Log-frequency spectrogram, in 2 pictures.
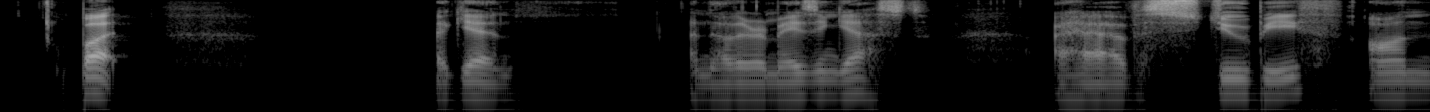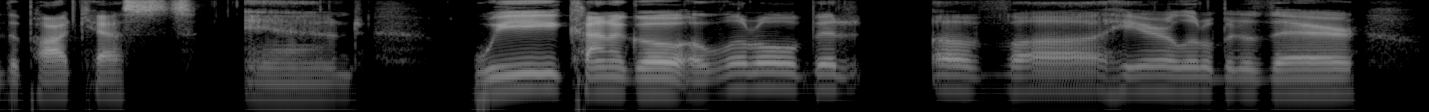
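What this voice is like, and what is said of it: Raspy voice. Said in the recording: “my shitty-ass raspy voice for the entire time”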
